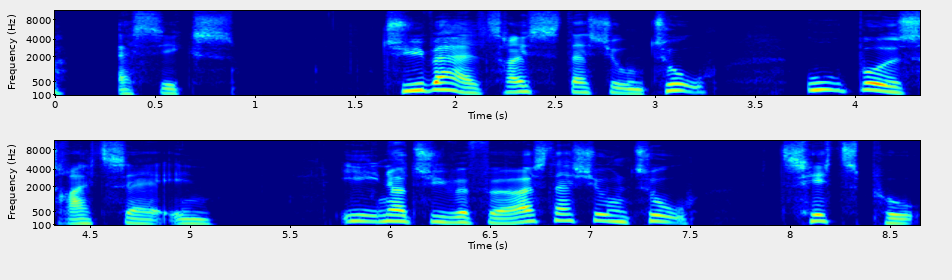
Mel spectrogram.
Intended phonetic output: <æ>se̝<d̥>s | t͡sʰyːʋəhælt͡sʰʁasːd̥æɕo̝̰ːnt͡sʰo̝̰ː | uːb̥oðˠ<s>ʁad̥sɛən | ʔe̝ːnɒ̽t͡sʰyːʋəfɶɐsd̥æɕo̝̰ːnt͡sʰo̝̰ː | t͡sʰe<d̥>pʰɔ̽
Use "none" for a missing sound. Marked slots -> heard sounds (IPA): æ, ɡ̥, s, d̥

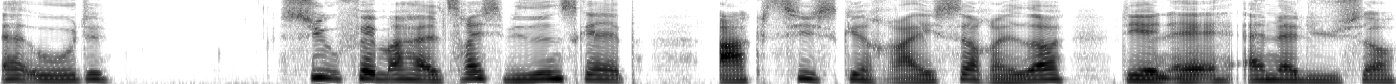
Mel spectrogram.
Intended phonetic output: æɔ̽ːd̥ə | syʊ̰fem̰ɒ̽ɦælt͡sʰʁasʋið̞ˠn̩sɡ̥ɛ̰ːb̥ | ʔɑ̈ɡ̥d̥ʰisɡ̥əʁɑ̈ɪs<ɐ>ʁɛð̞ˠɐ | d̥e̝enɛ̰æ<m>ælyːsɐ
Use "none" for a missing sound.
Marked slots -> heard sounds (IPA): ɐ, n

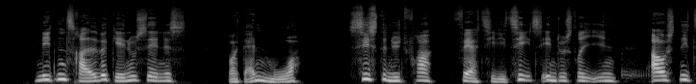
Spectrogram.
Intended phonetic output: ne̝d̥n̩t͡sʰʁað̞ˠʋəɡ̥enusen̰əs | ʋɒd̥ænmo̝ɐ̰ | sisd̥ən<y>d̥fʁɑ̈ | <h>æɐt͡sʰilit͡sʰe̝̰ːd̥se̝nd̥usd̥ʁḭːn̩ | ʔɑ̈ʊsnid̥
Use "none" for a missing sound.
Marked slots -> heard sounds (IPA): y, f

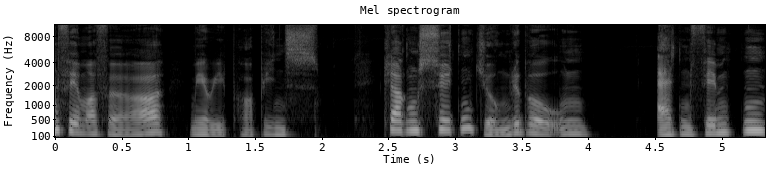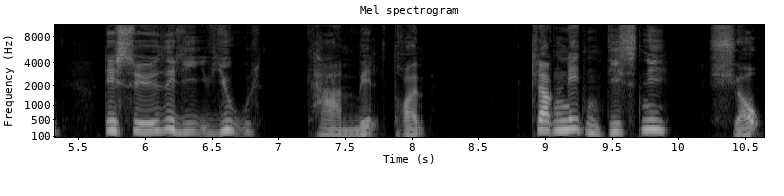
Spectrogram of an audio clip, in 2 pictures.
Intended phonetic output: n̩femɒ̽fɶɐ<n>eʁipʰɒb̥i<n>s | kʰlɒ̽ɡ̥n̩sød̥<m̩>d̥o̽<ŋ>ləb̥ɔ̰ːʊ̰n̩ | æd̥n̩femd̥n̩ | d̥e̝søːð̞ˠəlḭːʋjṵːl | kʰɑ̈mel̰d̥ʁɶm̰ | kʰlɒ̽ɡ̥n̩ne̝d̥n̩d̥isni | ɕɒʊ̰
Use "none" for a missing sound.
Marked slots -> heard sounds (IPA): m, n, n̩, ŋ

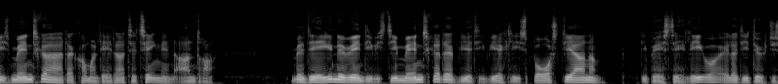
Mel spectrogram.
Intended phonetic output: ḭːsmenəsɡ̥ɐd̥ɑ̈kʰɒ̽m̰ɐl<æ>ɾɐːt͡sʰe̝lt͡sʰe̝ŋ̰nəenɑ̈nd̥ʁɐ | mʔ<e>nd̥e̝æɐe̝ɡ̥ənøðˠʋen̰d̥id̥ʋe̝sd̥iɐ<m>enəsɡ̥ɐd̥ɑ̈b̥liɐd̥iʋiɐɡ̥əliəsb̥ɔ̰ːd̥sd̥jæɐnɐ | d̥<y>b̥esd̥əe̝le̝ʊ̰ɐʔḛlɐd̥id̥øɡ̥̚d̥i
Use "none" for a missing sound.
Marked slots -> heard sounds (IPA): e, e, m, i

